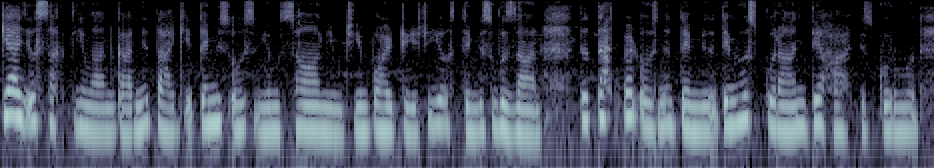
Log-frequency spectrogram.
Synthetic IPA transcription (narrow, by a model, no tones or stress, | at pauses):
kʲaːzusɐkt̪ijiʋaːnkɐɾnit̪aːkḭt̪ɐmisoːsjimsãːnjimt͡ʃʰijimpɔːiʈɾijɐt͡ʃʰijɐost̪ɐmisʋuzaːnt̪ɨt̪ɐt̪̚pʲeʈoːsnɨt̪ɐmit̪ɐmioskuɾaːnt̪ehaːfisɡuɾmut̪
